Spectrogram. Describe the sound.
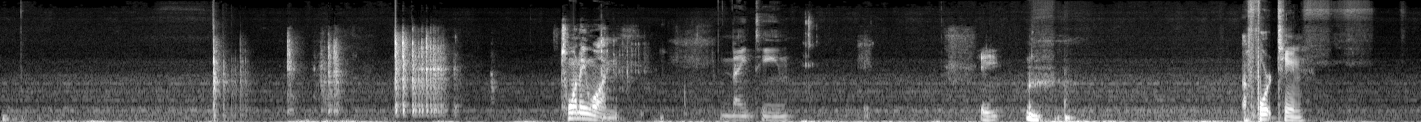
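Dice rolling for insight checks in a tabletop role-playing game: a few sharp clatters and rattling clicks scattered through the stretch, with people talking throughout.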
